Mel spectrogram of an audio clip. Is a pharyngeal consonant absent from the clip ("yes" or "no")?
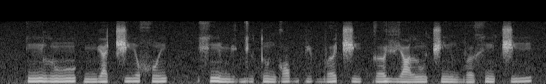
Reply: yes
